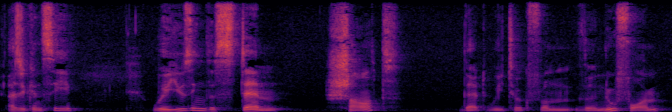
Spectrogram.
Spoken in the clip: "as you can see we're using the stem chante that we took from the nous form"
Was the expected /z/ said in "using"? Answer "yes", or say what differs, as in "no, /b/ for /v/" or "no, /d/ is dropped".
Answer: yes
